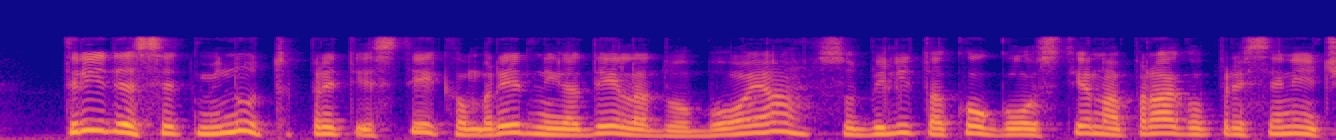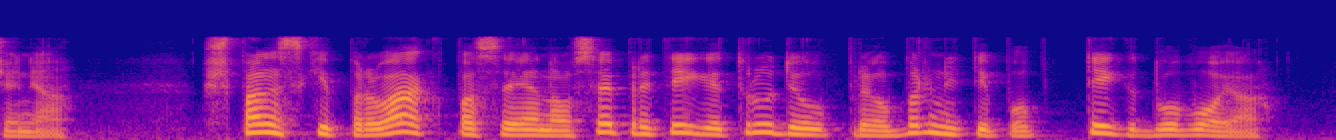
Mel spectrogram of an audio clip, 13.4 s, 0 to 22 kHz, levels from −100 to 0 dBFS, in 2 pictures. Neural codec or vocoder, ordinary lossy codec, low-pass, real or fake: none; none; 7.2 kHz; real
